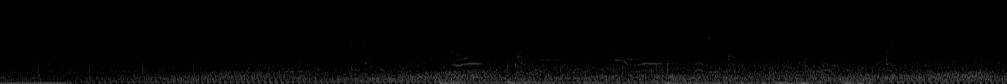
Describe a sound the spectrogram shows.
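Footsteps tap on a hard concrete floor in a large echoing space.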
